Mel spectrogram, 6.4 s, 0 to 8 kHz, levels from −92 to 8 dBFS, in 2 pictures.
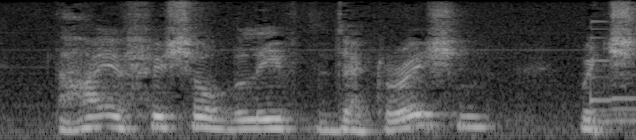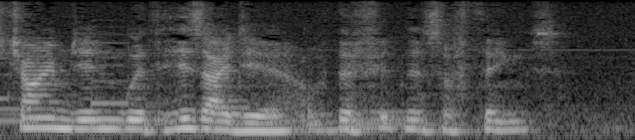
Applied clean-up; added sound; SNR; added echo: none; Guitar; 16 dB; none.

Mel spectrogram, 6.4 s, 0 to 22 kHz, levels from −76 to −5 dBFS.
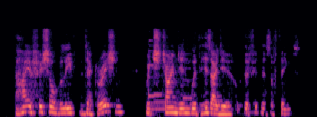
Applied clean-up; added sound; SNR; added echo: classical method spectral subtraction.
